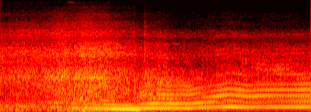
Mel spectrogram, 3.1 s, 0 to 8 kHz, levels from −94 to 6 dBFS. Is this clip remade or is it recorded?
recorded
